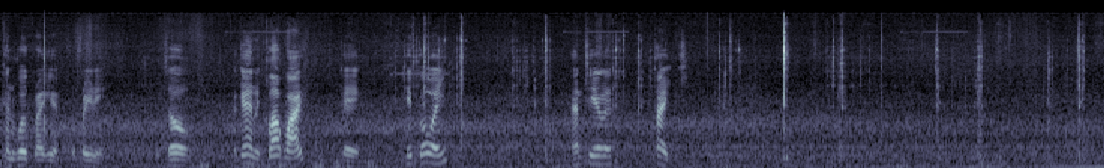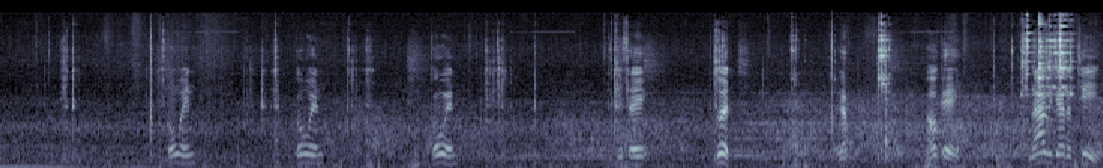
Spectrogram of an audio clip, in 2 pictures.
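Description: A man talks calmly close by, explaining.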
